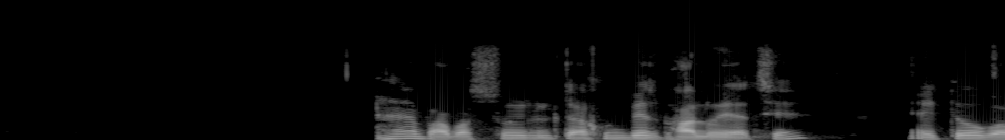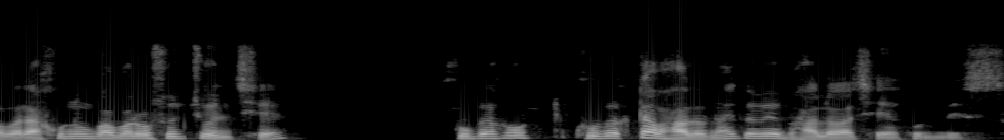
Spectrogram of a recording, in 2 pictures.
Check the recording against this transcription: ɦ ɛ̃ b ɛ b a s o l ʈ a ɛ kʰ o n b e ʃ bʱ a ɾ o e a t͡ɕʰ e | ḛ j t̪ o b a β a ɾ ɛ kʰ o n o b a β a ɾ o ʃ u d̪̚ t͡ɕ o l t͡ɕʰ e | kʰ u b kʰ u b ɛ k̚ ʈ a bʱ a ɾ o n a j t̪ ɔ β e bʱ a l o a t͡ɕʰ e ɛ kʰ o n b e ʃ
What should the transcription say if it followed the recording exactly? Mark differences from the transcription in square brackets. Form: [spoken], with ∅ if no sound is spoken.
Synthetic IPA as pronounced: ɦ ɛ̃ b [a] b a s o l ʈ a ɛ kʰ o n b e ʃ bʱ a [l] o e a t͡ɕʰ e | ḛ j t̪ o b a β a ɾ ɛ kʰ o n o b a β a ɾ o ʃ u d̪̚ t͡ɕ o l t͡ɕʰ e | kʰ u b kʰ u b ɛ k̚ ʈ a bʱ a [l] o n a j t̪ ɔ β e bʱ a l o a t͡ɕʰ e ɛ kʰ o n b e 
